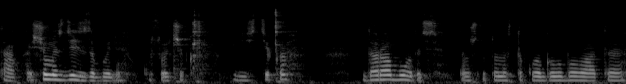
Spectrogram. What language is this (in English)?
Russian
